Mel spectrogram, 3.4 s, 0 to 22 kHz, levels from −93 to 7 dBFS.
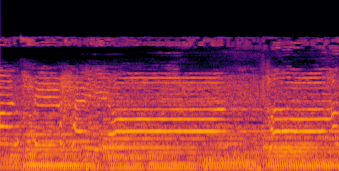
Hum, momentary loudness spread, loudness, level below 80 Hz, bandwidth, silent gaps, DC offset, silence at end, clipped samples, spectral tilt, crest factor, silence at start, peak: none; 3 LU; -14 LUFS; -28 dBFS; 10 kHz; none; under 0.1%; 0 s; under 0.1%; -5 dB/octave; 12 dB; 0 s; -2 dBFS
